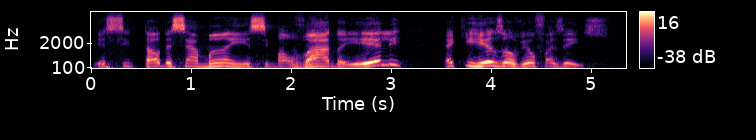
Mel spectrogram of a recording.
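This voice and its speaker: A man's voice: sits high, a little slow, a little mellow, pitched below the performer's own voice. A man voicing a direct young queen. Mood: earnest.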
